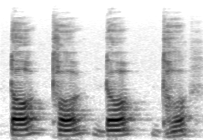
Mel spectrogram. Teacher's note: इनको बोलने वक्त हमारी जीभ ऊपर छत की तरफ टच कर रही है। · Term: मूर्धा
